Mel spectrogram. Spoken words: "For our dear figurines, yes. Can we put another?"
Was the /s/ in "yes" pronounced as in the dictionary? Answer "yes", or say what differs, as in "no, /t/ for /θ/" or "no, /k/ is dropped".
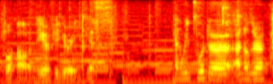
yes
